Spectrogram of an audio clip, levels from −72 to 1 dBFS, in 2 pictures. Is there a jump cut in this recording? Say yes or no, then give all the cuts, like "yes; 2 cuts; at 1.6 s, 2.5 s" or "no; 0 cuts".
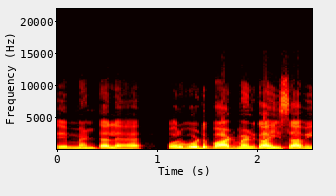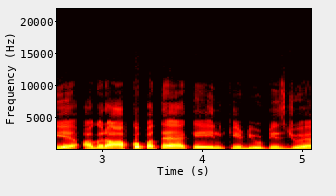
no; 0 cuts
